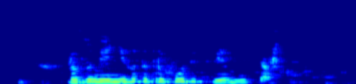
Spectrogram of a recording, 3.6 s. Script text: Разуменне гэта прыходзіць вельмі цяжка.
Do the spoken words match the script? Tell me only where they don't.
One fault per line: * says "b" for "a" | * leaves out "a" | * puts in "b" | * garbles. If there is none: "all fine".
all fine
